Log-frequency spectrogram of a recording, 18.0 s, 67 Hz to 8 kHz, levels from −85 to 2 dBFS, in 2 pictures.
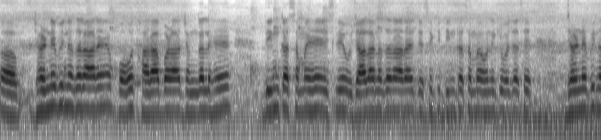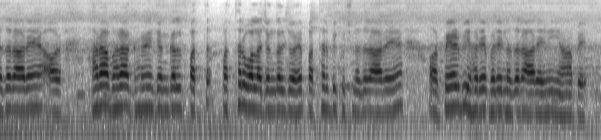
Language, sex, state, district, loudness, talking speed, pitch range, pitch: Hindi, male, Chhattisgarh, Raipur, -18 LUFS, 215 wpm, 175-195 Hz, 185 Hz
